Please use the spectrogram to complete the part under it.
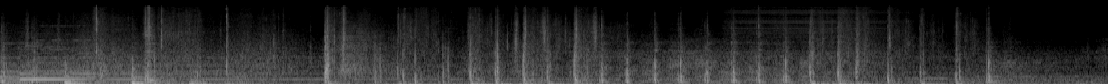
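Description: Footsteps clatter on metal and hard floors.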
